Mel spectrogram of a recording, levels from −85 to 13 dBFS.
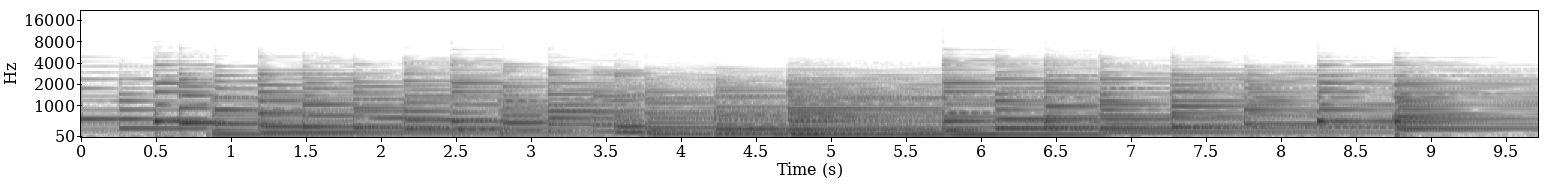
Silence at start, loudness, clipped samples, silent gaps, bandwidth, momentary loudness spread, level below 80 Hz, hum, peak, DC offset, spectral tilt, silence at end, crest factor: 0 s; -20 LUFS; under 0.1%; none; 5 kHz; 6 LU; -50 dBFS; none; -4 dBFS; under 0.1%; -10.5 dB/octave; 0 s; 16 dB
